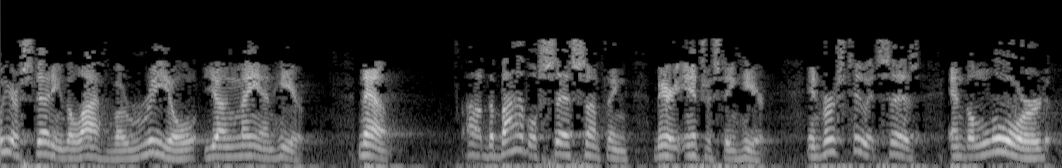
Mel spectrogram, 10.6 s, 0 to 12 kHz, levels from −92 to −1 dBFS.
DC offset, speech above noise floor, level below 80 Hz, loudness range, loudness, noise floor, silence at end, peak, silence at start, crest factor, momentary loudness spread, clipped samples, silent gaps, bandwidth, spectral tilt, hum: under 0.1%; 33 dB; -56 dBFS; 2 LU; -29 LUFS; -62 dBFS; 0.05 s; -6 dBFS; 0 s; 22 dB; 14 LU; under 0.1%; none; 6 kHz; -5.5 dB/octave; none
